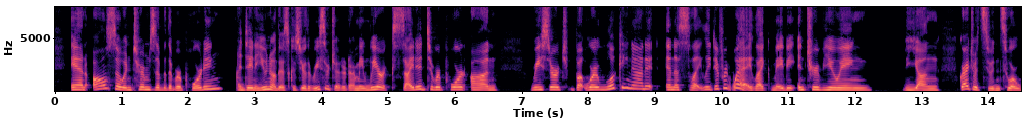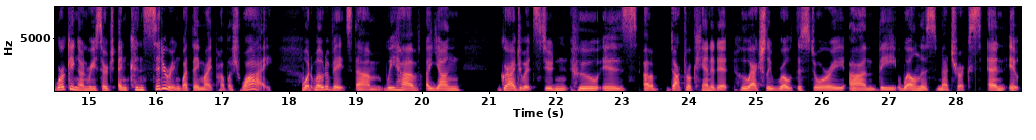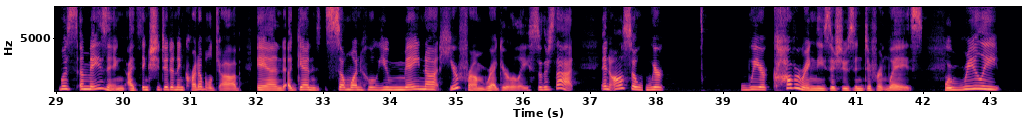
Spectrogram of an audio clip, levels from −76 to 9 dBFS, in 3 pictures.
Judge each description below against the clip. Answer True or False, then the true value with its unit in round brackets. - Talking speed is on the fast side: False (155 wpm)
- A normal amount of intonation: False (5.8 semitones)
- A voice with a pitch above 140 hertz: True (190 Hz)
